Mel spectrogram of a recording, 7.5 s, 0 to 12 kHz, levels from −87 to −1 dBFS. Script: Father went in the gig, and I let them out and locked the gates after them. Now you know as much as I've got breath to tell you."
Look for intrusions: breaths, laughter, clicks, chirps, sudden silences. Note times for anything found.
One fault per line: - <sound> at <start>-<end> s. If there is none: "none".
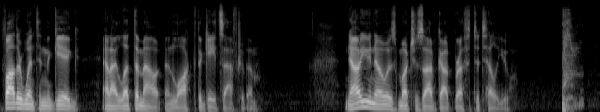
- thud at 7.0-7.3 s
